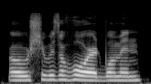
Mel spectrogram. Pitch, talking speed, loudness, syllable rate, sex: 195 Hz, 235 wpm, -15 LUFS, 6.2 syllables/s, female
